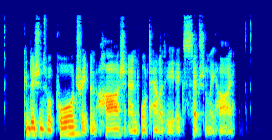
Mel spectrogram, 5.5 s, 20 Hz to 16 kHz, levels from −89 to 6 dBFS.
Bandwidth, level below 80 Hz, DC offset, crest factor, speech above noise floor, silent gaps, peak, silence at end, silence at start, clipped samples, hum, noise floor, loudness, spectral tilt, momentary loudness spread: 11.5 kHz; -70 dBFS; under 0.1%; 18 dB; 35 dB; none; -2 dBFS; 0.8 s; 0.45 s; under 0.1%; none; -54 dBFS; -20 LUFS; -4.5 dB/octave; 11 LU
